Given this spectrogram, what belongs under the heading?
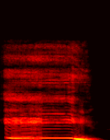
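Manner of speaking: very high, loud squealed howl; piercing mock "Ee!"; pained howl. A narrator's reading. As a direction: shriek it as a storybook yelp. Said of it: "howled Mister McGee".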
